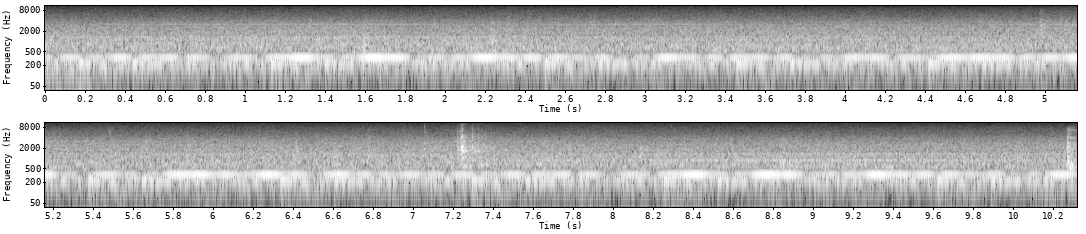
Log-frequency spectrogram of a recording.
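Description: A low, steady electronic drone with a slight pulse, and a faint click about seven seconds in.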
